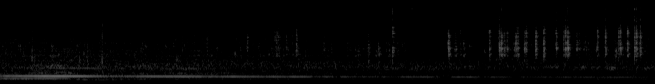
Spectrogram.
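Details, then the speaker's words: BSA motorcycle petrol tank being refurbished, turning on a mixer: irregular hollow clunks and rattles from a large loose cup of fiberglass resin inside the tank, too big to remove through the filler hole. "the clunking noise you can hear is a big cup of fiberglass resin that's still inside the tank that's come loose"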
